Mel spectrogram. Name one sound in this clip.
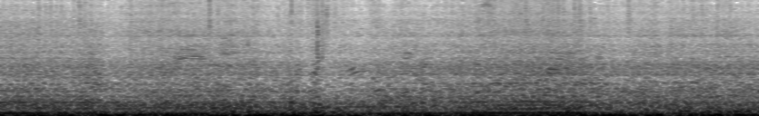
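A car engine hums steadily from inside the car as it drives along.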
